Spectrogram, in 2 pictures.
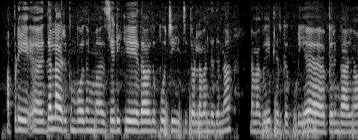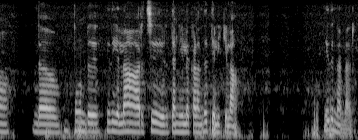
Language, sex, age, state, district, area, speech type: Tamil, female, 60+, Tamil Nadu, Erode, urban, spontaneous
